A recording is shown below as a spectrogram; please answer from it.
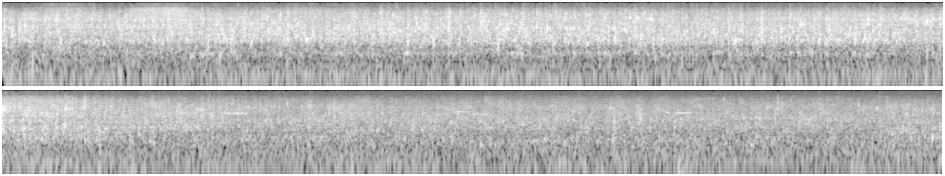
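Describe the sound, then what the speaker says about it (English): A creek flows in a steady, faint, broadband wash that continues unbroken throughout, with no voices. "This is just turning out to be a great little creek day."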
